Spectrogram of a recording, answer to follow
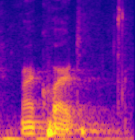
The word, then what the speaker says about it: Marquardt: I always try to pronounce it like a French name, and it's not. Marquardt.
